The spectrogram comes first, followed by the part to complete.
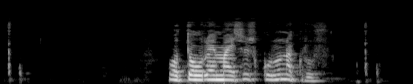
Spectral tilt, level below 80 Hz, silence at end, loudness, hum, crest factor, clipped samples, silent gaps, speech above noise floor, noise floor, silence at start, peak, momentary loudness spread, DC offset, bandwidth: -7.5 dB/octave; -60 dBFS; 0.9 s; -13 LUFS; none; 16 dB; under 0.1%; none; 64 dB; -76 dBFS; 1.7 s; 0 dBFS; 17 LU; under 0.1%; 7.4 kHz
